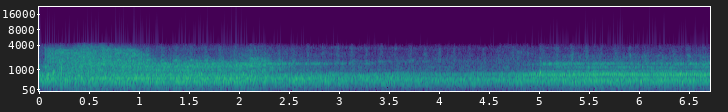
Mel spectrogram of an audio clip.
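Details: Mercedes E280 M112 engine warm idle: steady light mechanical tapping about three or four per second, absent when cold and apparently at higher revs, no oil use; shops suspect hydraulic lifters or pistons, unconfirmed.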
